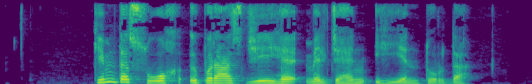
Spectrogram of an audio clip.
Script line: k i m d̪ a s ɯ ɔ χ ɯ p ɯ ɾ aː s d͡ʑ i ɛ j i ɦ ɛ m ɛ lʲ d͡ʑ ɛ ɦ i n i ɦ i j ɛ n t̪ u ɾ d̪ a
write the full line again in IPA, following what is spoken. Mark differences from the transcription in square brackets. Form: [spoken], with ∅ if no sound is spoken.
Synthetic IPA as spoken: k i m d̪ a s [u] ɔ χ ɯ p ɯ ɾ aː s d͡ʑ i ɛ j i ɦ ɛ m ɛ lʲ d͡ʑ ɛ ɦ [ɛ] n i ɦ i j ɛ n t̪ u ɾ d̪ a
